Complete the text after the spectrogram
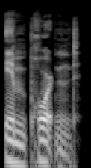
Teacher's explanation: My tongue is there. It's ready to do the T, but it doesn't release. We just go important.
